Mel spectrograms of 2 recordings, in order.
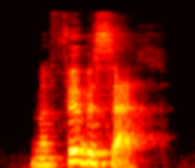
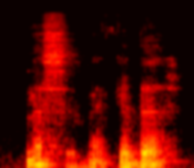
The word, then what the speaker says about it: Mephibosheth: So it's not chef. – No. – Okay. – I mean, not the way I've heard, but you know, all different accents and countries would pronounce it different. But it's the Mephibah part that I didn't get. It's a F. It's a F. Mephibosheth.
